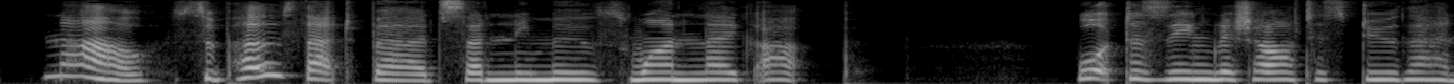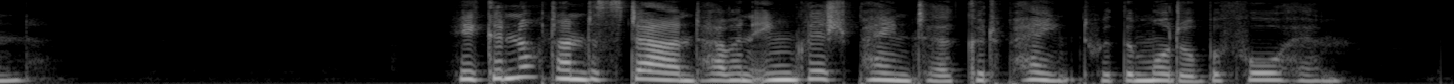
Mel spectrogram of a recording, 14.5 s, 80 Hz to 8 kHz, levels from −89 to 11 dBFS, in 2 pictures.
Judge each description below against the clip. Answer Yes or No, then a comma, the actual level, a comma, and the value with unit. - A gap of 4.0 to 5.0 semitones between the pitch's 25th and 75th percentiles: No, average, 2.8 semitones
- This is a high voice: Yes, high, 240 Hz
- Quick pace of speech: No, slow, 135 wpm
